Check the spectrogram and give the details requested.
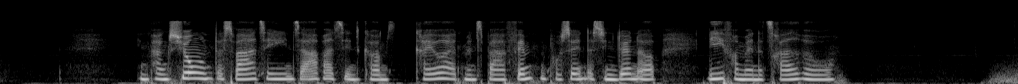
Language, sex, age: Danish, female, 25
